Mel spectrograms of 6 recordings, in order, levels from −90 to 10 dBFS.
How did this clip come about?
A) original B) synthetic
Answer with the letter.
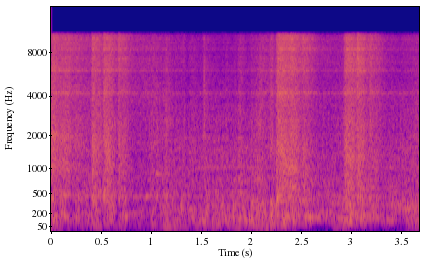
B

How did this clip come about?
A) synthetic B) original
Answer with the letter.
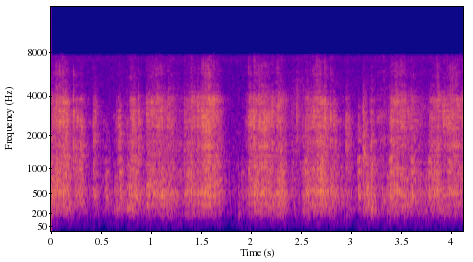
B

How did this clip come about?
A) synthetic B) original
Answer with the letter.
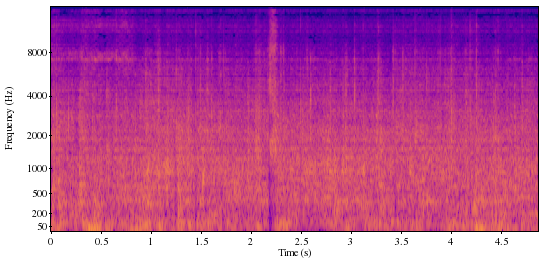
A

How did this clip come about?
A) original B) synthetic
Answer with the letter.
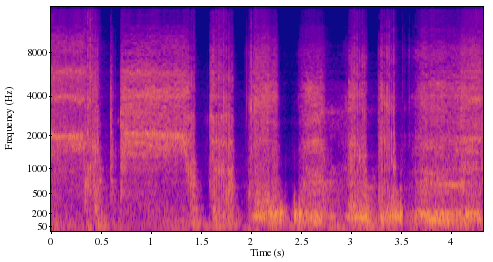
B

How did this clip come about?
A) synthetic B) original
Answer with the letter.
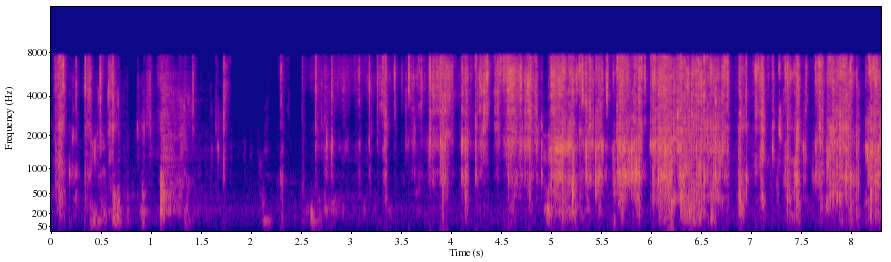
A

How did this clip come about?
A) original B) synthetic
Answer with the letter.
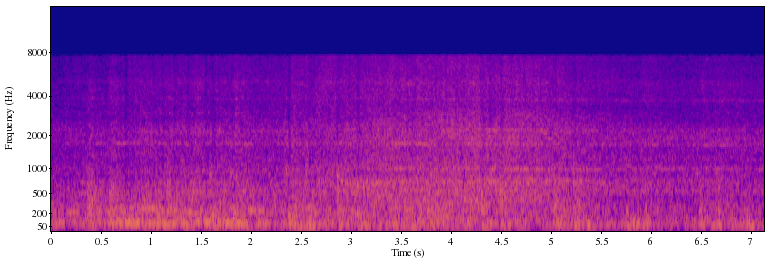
A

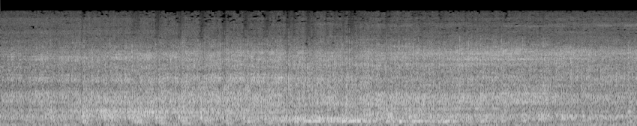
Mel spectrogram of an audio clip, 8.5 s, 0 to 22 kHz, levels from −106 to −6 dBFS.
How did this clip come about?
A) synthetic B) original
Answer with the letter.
B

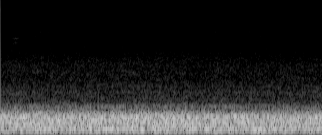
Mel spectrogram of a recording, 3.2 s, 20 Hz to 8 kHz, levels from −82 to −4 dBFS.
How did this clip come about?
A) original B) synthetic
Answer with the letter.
A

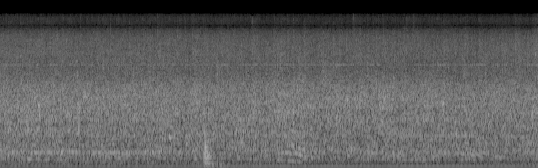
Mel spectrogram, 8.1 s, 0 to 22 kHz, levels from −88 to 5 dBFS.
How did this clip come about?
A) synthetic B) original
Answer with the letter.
B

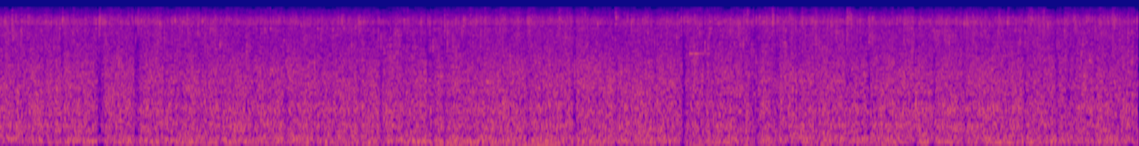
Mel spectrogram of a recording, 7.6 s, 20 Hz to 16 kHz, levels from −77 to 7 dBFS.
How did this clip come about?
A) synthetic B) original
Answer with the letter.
B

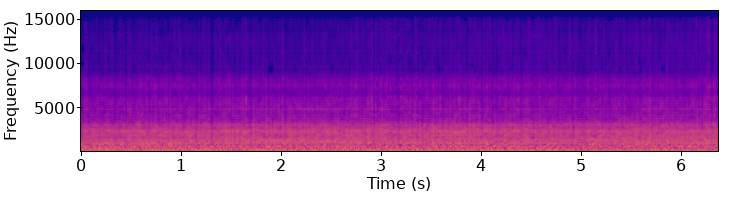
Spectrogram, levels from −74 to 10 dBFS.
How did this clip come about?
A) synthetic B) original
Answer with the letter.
A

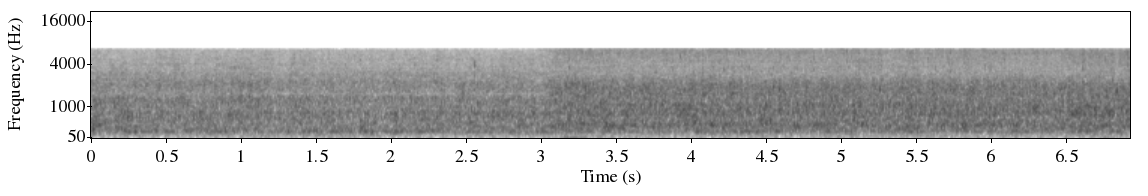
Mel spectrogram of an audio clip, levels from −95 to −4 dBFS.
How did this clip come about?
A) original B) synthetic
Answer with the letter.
A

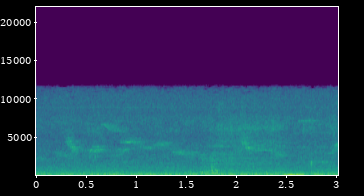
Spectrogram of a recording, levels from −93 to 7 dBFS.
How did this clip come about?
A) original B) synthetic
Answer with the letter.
A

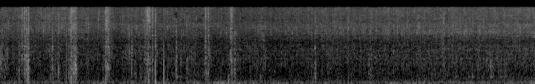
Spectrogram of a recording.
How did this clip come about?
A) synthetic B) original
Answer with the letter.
B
